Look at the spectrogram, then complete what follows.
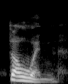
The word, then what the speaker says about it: Samhain: El origen del Halloween, el proto Halloween, esta fecha se lee Samhain. Samhain.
